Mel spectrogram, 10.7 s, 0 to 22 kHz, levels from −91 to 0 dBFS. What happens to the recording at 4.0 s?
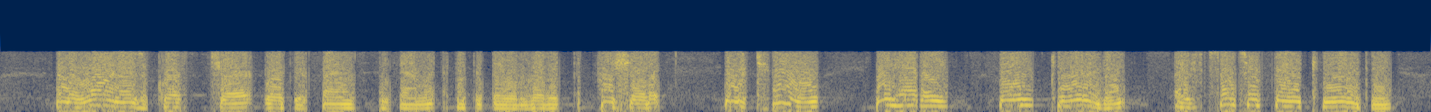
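At 4.0 s the sound is caught in a mu-law and A-law mix-up that runs through the whole clip: the speech was coded with G.711 A-law but decoded as mu-law. Because the two laws map their 8-bit codes to different levels, amplitudes come out scrambled, some too loud and some too soft, and near-silent samples are pushed well above zero. The speech at this point sounds harsh and distorted, with gaps filled by noise, all within the narrow telephone band below 4 kHz.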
